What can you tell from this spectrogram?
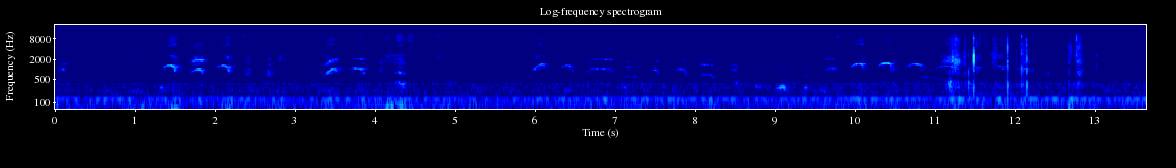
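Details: Jaune, a female German Shepherd puppy only two weeks old, gives soft, thin whimpers, short rising-then-falling squeaks repeated irregularly throughout, under a constant low hum with some rustling and a burst of scraping near the end.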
